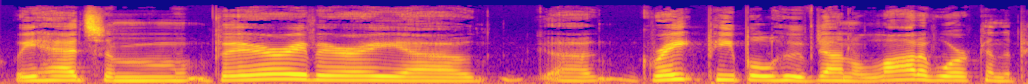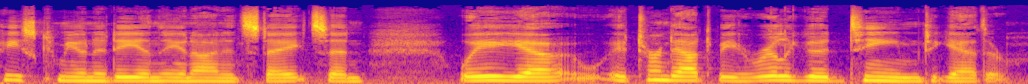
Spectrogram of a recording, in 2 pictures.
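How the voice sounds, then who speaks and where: Older woman, halting guest answers. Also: fairly low pitch, fairly even intonation, darkish tone. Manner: halting, many fillers and restarts. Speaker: guest, peace activist. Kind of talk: casual interview answers.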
